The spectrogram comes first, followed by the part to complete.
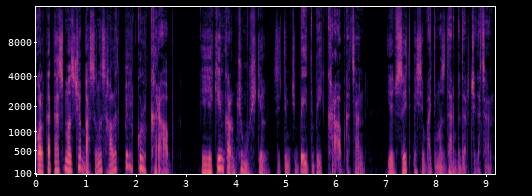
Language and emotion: Kashmiri, disgusted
